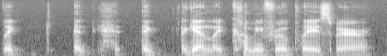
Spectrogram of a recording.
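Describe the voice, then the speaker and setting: A man's voice: low-pitched, fairly even intonation, fairly quick. A man, speaking informally as a student panelist. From Philippines. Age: 20s.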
